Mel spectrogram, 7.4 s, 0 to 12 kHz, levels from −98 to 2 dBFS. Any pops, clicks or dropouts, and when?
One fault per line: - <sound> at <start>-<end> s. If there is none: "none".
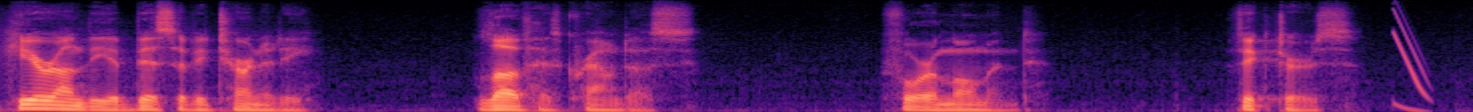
- chirp at 7.0-7.2 s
